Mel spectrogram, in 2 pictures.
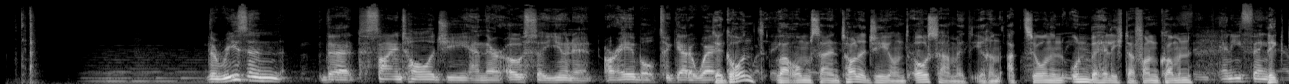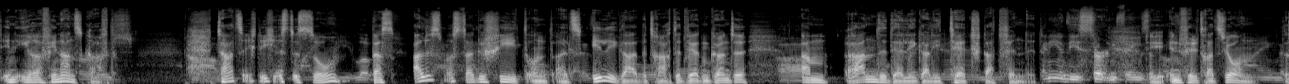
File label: VoiceOver Imagefilm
